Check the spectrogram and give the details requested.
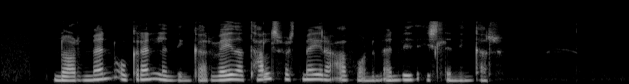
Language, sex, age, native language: Icelandic, female, 20-29, Icelandic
